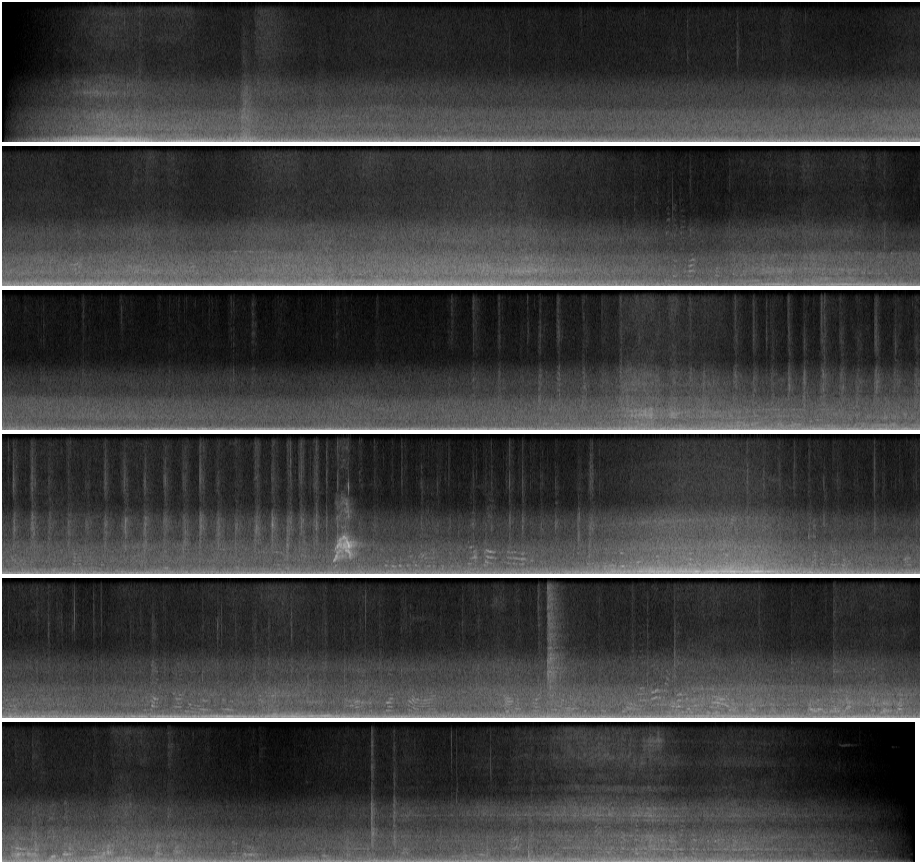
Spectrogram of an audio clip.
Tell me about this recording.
walking on the Road, Traffic Sound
